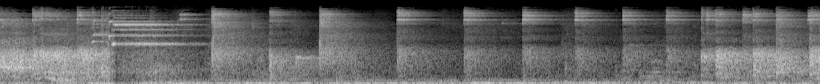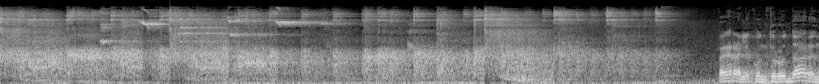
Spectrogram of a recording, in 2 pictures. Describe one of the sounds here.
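A table tennis ball clicks rapidly back and forth off paddles and the table.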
